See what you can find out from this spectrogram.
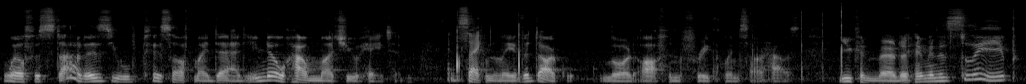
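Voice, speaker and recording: A man's voice: deep voice, sing-song, measured pace, creaky, voice pushed up, heavily acted. A man voicing a spoiled, pleading, haughty teenage wizard boy in an amateur dramatic fan fiction reading. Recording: noisy amateur phone recording.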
